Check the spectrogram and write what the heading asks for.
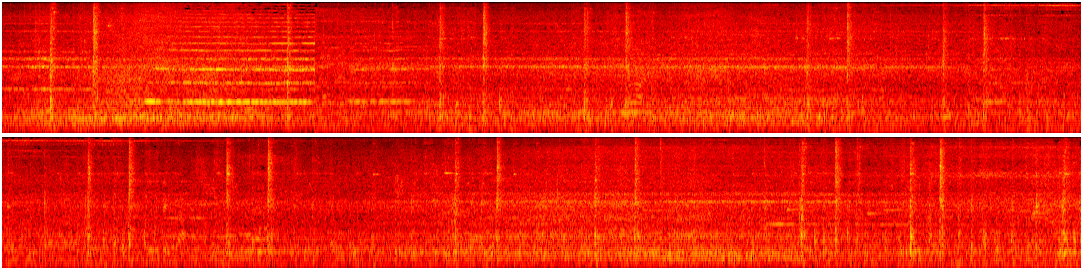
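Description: Vande Bharat Express electric trainset rolling past close by, its wheels clicking over the rail joints. A train horn sounds once, for about two and a half seconds, a couple of seconds in.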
